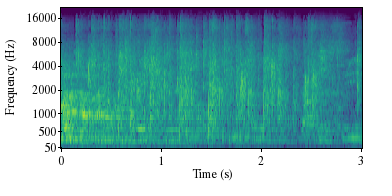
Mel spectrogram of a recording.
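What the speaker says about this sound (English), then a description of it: "we have to give applause to ourselves because we are fantastic students" Students in a classroom clap for themselves, a steady dense patter of many hands that carries on for the whole stretch with no voices over it.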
